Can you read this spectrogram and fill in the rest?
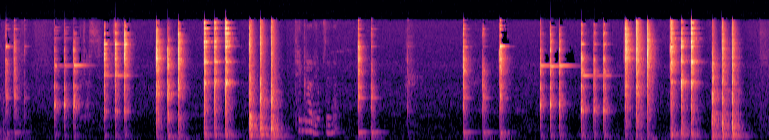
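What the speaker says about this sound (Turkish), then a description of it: "İlk önce tahtayla vuracağız." A wooden spoon taps an object again and again in short bursts of sharp clinks and knocks, close and fairly loud, with brief talk between the strikes.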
